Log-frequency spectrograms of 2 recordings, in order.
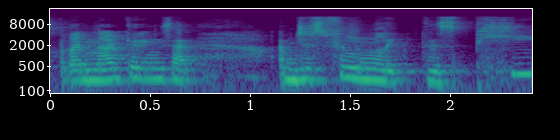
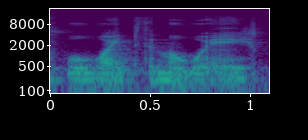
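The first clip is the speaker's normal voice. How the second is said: much lower, soft whispered repeat; tender whisper; 13 semitones lower, 7 dB quieter than usual. Retold or imitated. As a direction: whisper it as a gentle comfort. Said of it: "They're saying, like".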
